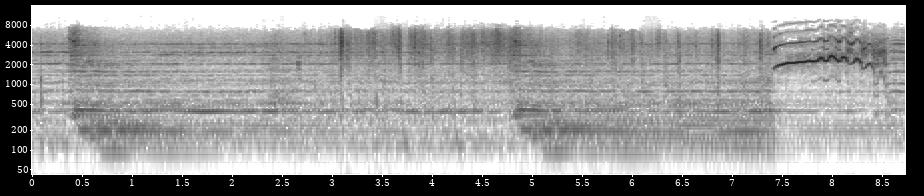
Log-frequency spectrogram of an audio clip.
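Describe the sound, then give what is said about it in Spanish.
A horse whinnies near the end, a loose horse in a 1968 Western, its high, wavering neigh rising and falling over a steady, dense background of low rumble and rhythmic noise. “Ante el relinchar del caballo, los dos hombres se ponen en guardia.”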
